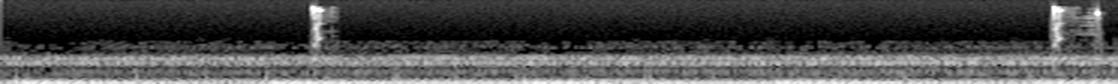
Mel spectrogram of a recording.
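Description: A short electronic beep sounds from a game menu.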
